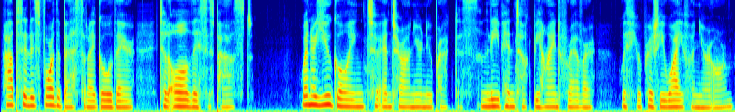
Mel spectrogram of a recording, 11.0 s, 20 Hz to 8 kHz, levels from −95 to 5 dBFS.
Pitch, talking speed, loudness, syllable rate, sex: 180 Hz, 200 wpm, -19 LUFS, 5.3 syllables/s, female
